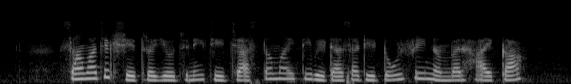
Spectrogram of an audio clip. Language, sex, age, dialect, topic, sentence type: Marathi, female, 18-24, Varhadi, banking, question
